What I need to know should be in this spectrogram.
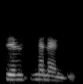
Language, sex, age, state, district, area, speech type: Telugu, female, 60+, Andhra Pradesh, Konaseema, rural, conversation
